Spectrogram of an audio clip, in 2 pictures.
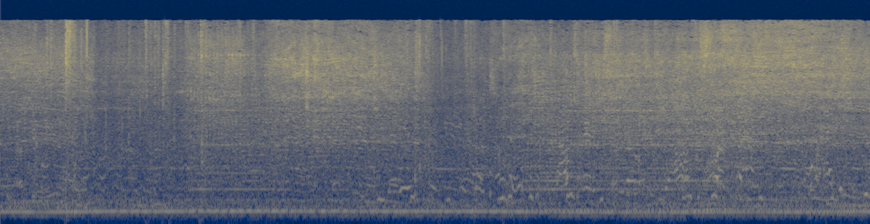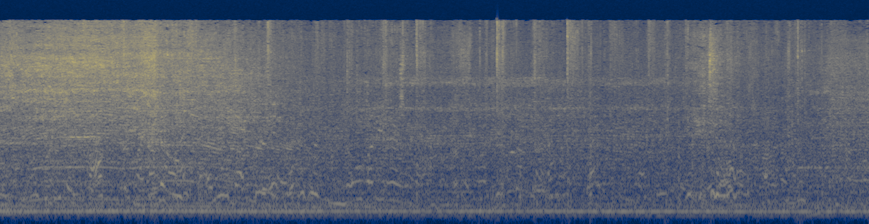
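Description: Indistinct chatter of several people talking at once, over a steady low hum and traffic-like background noise.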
